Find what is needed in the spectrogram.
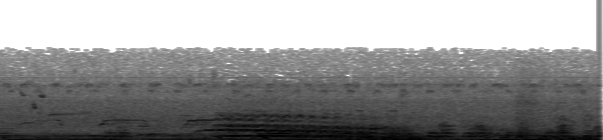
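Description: A horse neighing: one long whinny about two seconds in, lasting about two seconds and sliding slightly down in pitch.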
